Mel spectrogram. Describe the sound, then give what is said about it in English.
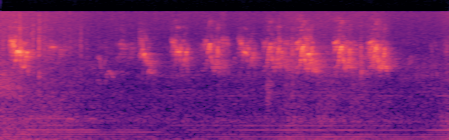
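A bird chirps in a quick series of bright, repeated notes in a city, over a steady low hum of outdoor background noise, with no one speaking. “now we'll have a moment of silence to start. Let the bird speak.”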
